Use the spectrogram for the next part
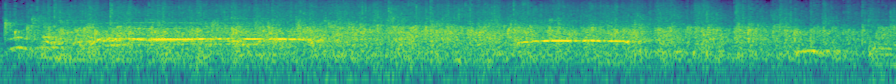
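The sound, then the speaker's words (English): A crowd claps loudly and steadily after being asked to clap a little louder, a dense, sustained wash of applause filling the whole clip, with a few brief whistle-like tones rising above it. “Could you clap a little louder?”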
